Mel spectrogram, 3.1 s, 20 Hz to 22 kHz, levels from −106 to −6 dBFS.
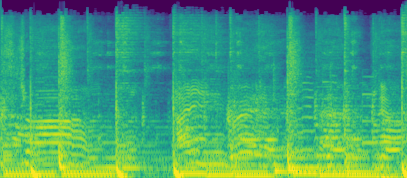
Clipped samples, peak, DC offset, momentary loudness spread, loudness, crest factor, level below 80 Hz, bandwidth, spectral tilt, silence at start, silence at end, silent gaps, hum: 0.1%; 0 dBFS; 0.4%; 3 LU; -12 LUFS; 10 dB; -16 dBFS; 18 kHz; -5.5 dB/octave; 0 s; 0 s; none; none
